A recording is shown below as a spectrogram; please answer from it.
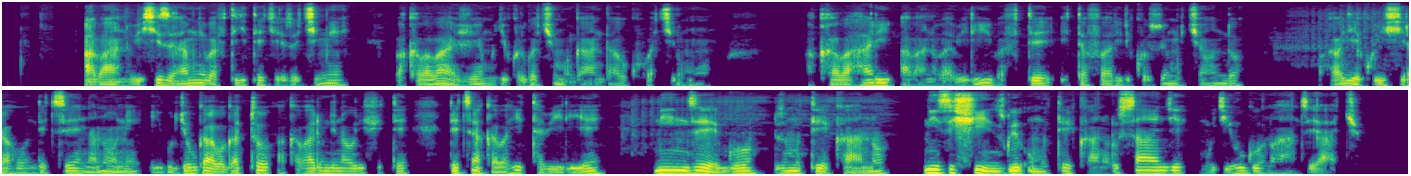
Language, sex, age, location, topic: Kinyarwanda, male, 18-24, Nyagatare, government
